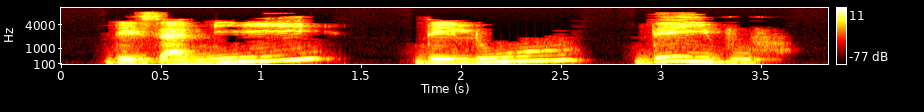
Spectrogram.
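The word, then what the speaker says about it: hiboux: amis des loups des hibou notez que hibou a deux lettres muettes le h et le X les verbes à la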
